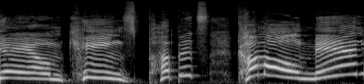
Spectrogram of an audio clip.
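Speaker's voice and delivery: very slow, drawn-out, high-pitched call. Retelling a signal call to frighten the Tories: imitating deepest voice, militia leader calling. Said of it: "used my deepest voice to sound like a militia leader calling".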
